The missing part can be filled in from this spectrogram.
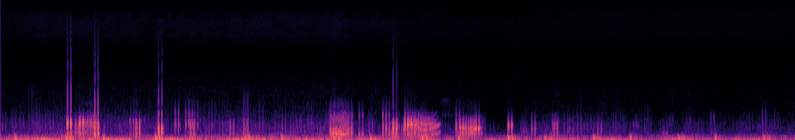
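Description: Low, irregular gurgling and rumbling with bubbly squeaks and pops, typical of stomach growling from gas and fluid moving through the gut.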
